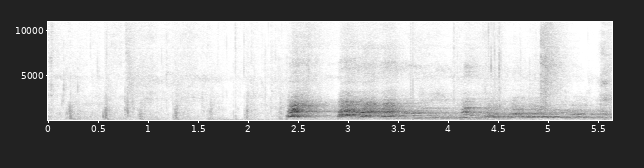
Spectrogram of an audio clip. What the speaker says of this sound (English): The doggies.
